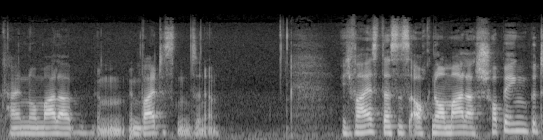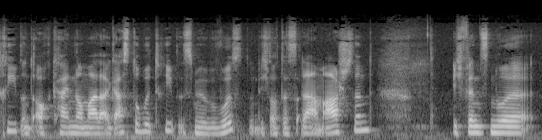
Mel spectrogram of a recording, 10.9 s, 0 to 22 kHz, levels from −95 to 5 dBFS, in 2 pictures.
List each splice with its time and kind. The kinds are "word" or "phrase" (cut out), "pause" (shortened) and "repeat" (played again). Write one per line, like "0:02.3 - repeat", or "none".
0:00.9 - word
0:01.3 - word
0:04.3 - word
0:05.6 - word
0:07.2 - word
0:08.1 - word
0:08.4 - word

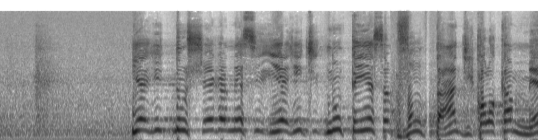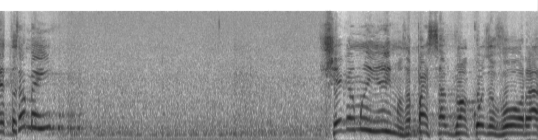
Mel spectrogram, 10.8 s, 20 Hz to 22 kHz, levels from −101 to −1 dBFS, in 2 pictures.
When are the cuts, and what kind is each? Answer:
0:03.9 - word
0:05.6 - word

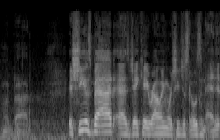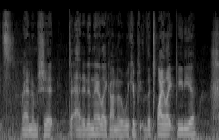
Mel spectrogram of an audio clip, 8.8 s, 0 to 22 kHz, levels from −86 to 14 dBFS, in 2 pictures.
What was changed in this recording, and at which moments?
0:03.8 - word

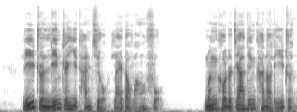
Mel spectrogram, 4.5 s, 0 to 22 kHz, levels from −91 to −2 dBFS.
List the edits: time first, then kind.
0:02.9 - pause

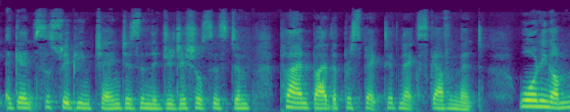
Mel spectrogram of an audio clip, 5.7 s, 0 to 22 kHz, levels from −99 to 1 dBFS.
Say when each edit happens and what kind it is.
none

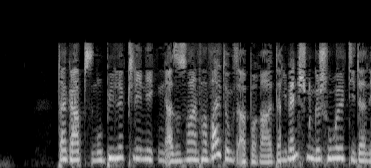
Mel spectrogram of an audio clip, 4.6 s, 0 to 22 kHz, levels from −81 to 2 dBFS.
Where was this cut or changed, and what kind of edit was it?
0:01.2 - word
0:02.5 - word
0:03.5 - word

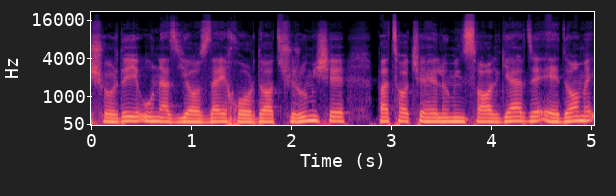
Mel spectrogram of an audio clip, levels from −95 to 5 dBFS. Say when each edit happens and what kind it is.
none

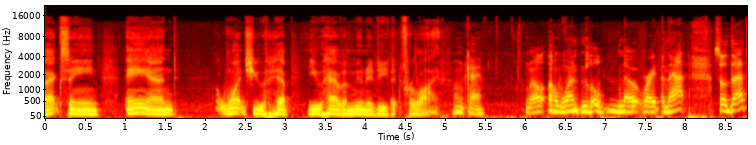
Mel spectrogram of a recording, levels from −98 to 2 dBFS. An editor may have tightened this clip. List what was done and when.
0:02.7 - word
0:03.1 - word
0:04.3 - word
0:07.0 - word
0:07.7 - word

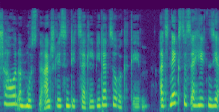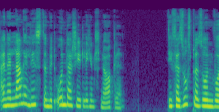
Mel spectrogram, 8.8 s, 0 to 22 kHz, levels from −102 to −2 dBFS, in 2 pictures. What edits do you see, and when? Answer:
0:03.1 - pause

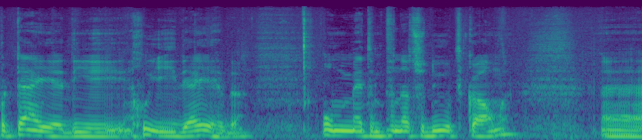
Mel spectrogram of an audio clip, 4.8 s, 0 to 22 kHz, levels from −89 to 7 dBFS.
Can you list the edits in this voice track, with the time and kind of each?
0:01.0 - word
0:02.9 - word
0:03.4 - word

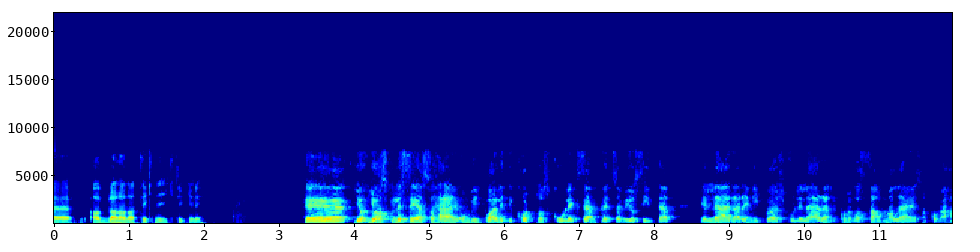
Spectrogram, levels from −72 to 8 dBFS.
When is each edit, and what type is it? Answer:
0:05.7 - word
0:07.5 - word

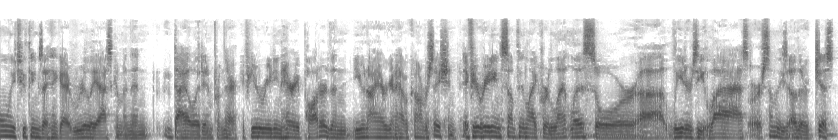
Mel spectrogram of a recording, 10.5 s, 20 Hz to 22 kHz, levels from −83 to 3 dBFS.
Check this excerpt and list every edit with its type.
0:09.4 - word

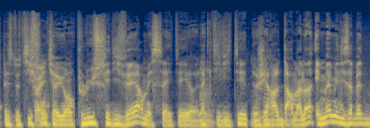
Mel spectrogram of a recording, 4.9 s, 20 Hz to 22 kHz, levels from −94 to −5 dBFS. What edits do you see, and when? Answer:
0:01.0 - word
0:01.4 - word
0:02.0 - word
0:03.3 - word

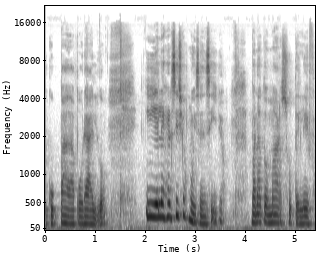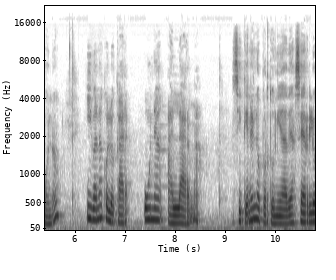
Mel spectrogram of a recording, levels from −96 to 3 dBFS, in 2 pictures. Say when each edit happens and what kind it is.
none

